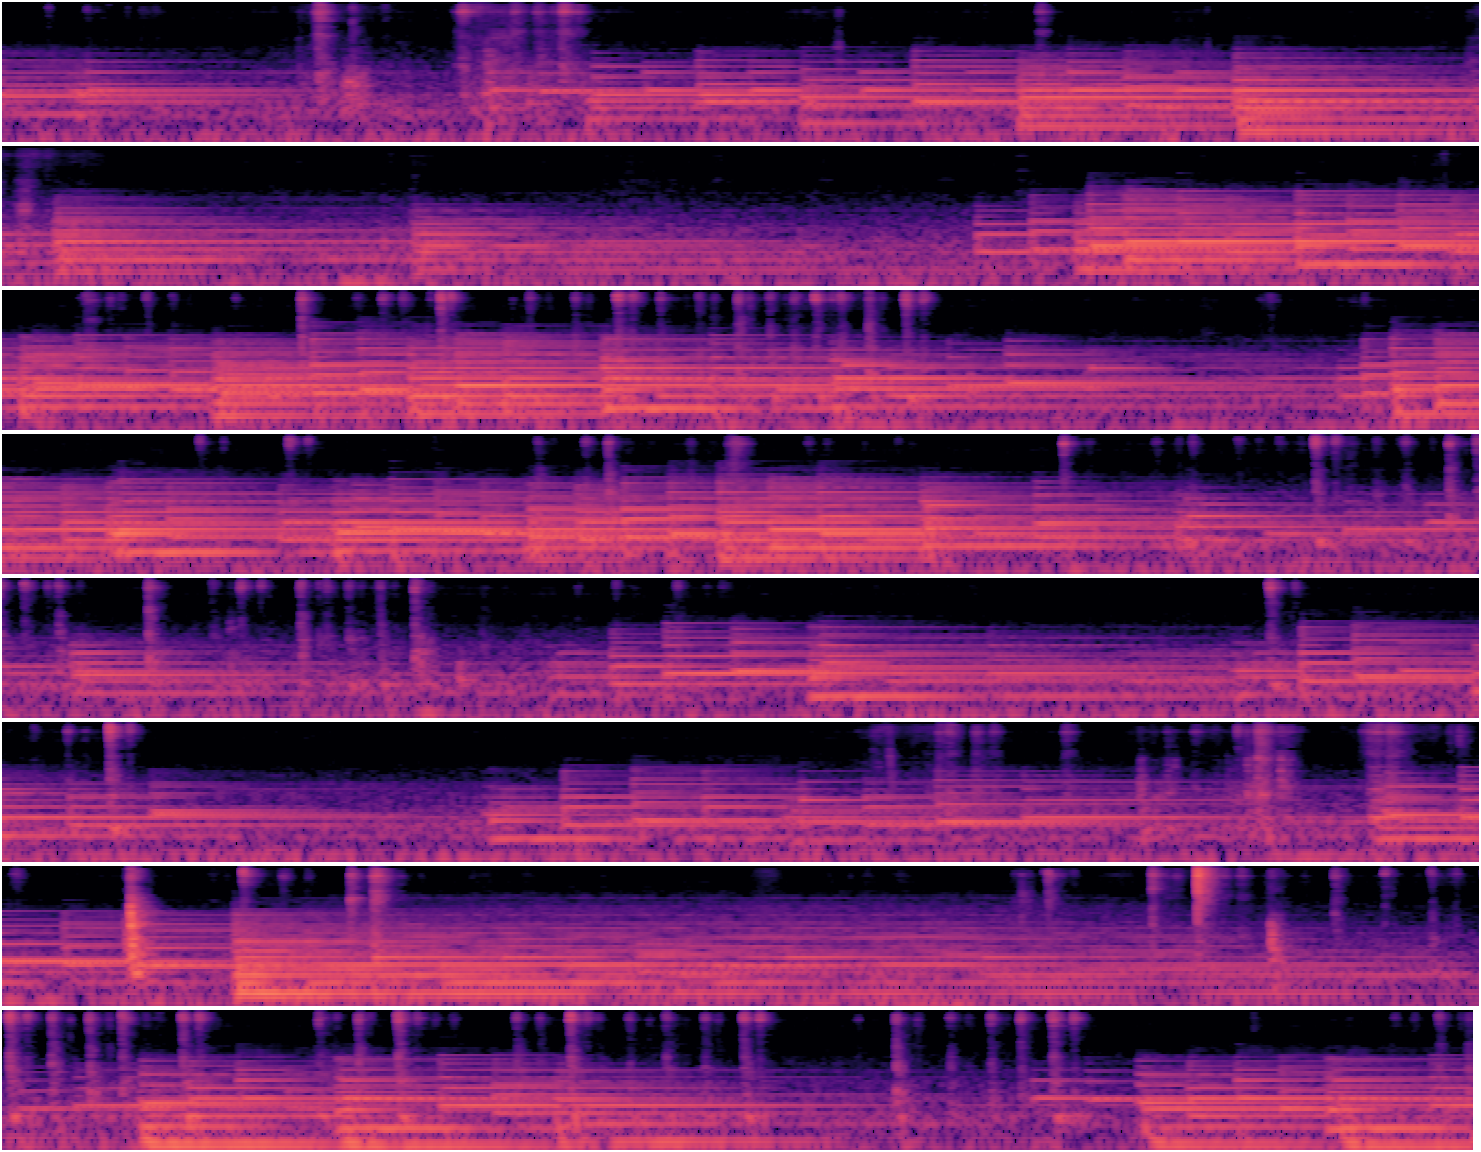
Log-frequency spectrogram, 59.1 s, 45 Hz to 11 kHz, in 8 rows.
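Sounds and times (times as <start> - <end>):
soft piano music: 0.0 - 59.0
keyboard typing clicks: 15.1 - 19.5, 24.8 - 26.3, 27.4 - 31.8, 45.0 - 46.4, 49.4 - 57.2, 58.6 - 59.0
soft background music: 39.5 - 59.0
keyboard keystroke clicks: 49.4 - 55.6.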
